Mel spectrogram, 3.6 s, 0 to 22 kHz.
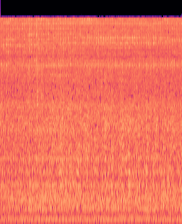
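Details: Honda ADV150 scooter engine at idle with the seat removed: dry, fast top-end ticking clatter, about three knocks a second. The tensioner screw was removed to test the tensioner; another shop blamed the crankshaft side bearing; the cause is unconfirmed.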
